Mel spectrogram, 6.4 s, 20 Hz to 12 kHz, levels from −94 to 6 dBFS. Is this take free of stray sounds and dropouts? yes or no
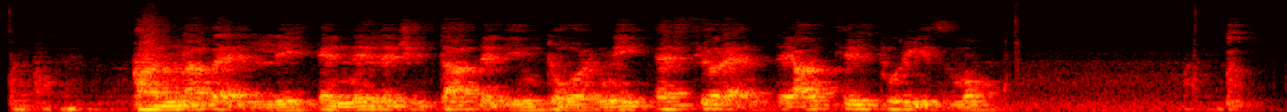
yes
